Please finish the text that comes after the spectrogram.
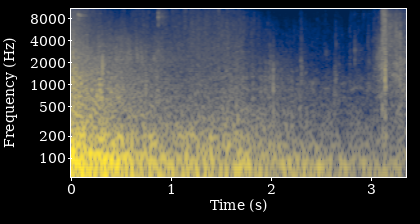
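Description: A Confringo blasting spell from Hogwarts Legacy goes off in a heavy low rumbling explosion that is loudest at the start and slowly decays over a few seconds, with a small crackle near the end.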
